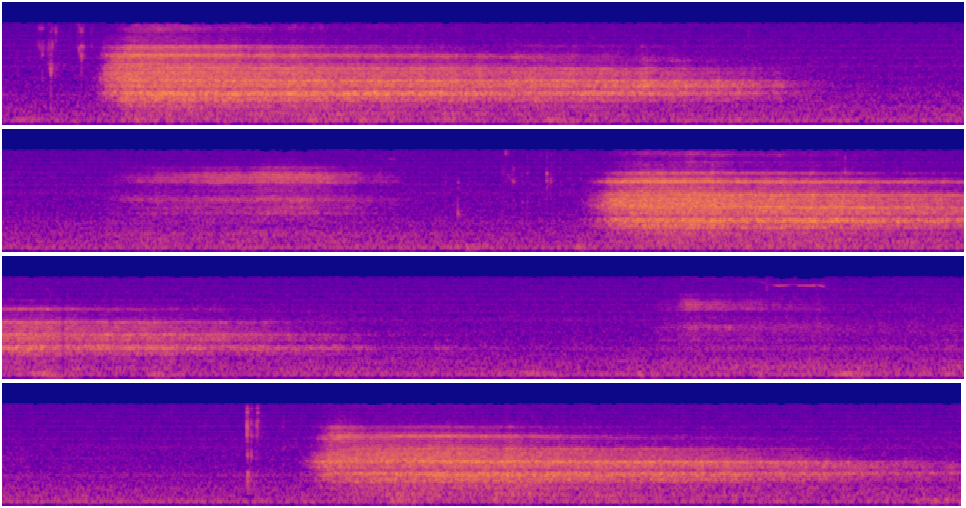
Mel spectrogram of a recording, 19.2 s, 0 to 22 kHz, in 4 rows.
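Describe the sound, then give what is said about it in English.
Three slow, deliberate breaths as a calming exercise. Each is a long, airy exhale lasting several seconds, with softer, shorter breaths in the gaps between them. No talking. “I invite us all to just take 3 conscious breaths together.”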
